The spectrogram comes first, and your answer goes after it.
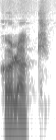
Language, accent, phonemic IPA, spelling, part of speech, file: French, France, /kɔ.lɔk/, coloc, noun, LL-Q150 (fra)-coloc.wav
- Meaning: 1. clipping of colocataire (“roomie, housemate, roommate”) 2. clipping of colocation (“flatshare, houseshare”)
